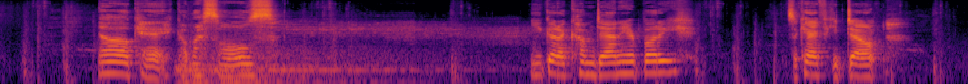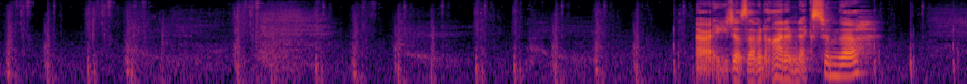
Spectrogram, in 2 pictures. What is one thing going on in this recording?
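A young woman talks with animation into a nearby microphone.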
